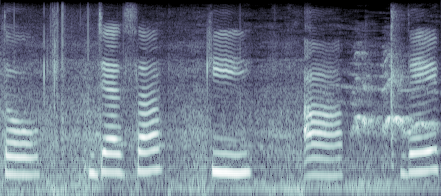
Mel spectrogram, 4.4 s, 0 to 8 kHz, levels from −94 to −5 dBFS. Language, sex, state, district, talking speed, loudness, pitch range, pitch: Hindi, female, Chandigarh, Chandigarh, 70 wpm, -15 LUFS, 230-270 Hz, 255 Hz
